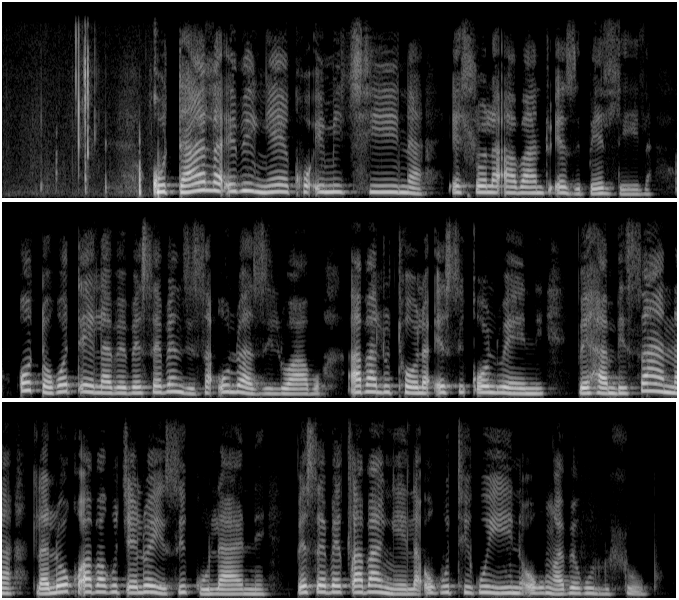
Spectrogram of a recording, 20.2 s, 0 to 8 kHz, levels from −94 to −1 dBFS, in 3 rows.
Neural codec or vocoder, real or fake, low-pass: none; real; 7.2 kHz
